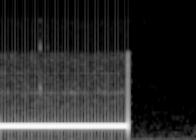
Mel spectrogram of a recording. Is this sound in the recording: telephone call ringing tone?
yes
